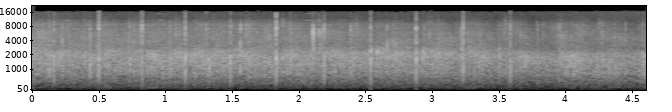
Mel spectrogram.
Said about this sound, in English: I want to give a special recognition to SUNY Erie, Northtown Automotive, and Wester Automotive Group. And I'd like to ask everyone to join me in a round of applause for those key partners.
